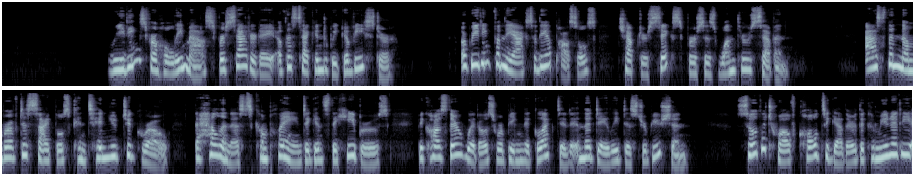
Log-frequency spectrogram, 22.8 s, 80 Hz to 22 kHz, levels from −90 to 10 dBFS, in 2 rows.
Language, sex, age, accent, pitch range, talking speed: English, female, 40-59, American, 205-275 Hz, 150 wpm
